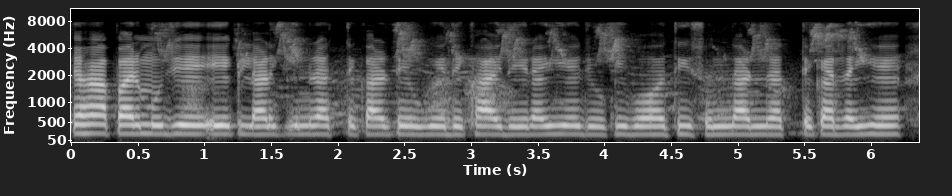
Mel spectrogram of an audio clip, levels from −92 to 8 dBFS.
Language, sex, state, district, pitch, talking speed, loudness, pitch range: Hindi, female, Chhattisgarh, Korba, 205 Hz, 200 wpm, -18 LUFS, 200-210 Hz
